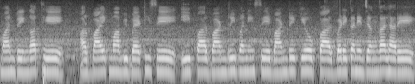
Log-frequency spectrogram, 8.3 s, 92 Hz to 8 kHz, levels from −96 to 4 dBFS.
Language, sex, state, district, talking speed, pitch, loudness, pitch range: Hindi, female, Chhattisgarh, Raipur, 145 wpm, 180 Hz, -14 LUFS, 175-185 Hz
